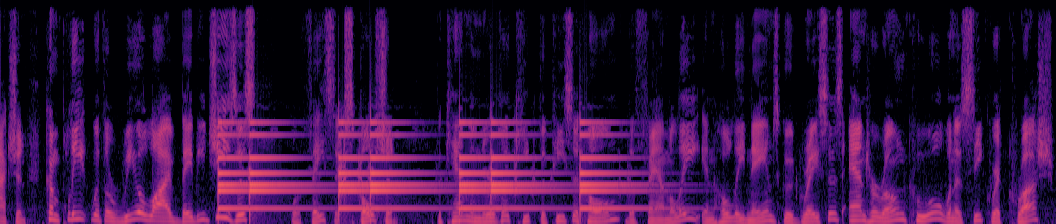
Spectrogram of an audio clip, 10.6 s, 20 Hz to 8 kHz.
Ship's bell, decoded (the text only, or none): 7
